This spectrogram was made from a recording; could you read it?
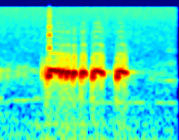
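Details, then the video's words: Single loud phrase from a local zebra dove in full song, kept as a lure: a rolling burst of five short, cooing notes, the first run together, the last slightly separated, over a quiet background. "Perkutut Lokal Gacor Suara Panjang buat Pancingan"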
